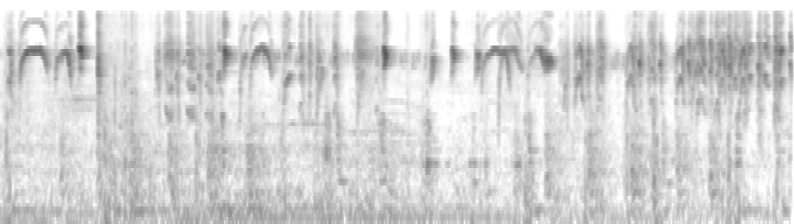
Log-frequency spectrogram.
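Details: Crimson sunbird singing, played as a lure so other birds respond and call: high, arched, ringing notes repeated in loose runs, with a dense shimmering chatter near the end and a steady low background hum.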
